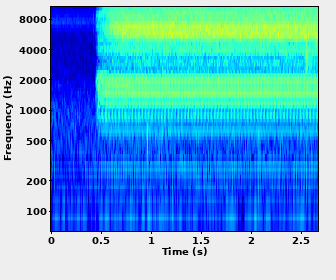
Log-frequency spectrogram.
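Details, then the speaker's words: Autolock portable airbrush compressor kit on its second, faster speed: steady high-pitched motor whine with bright hiss, even throughout; normal running. "That's the second speed. You can hear the sounds. It's more so the level when the volume is up."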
